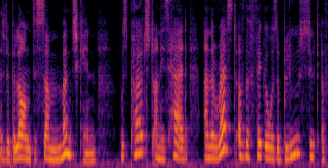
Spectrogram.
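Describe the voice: Plain reading aloud. Nothing more stands out.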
